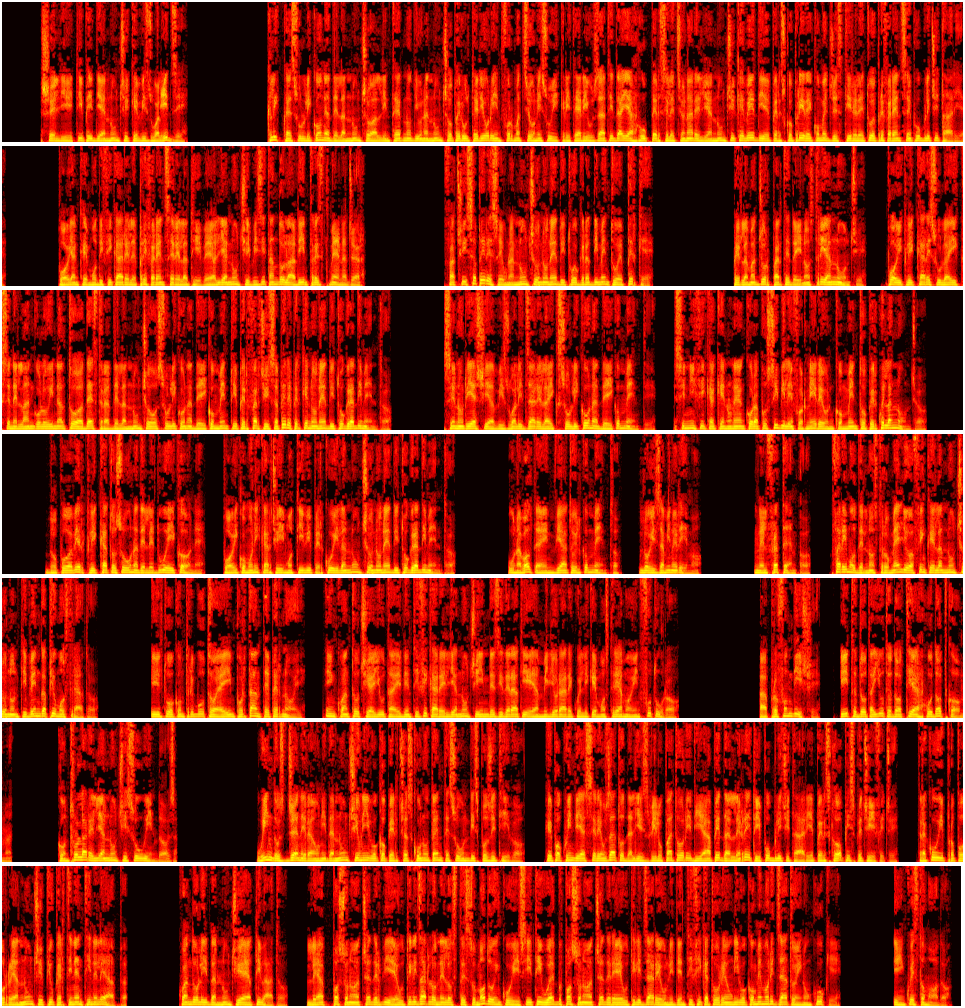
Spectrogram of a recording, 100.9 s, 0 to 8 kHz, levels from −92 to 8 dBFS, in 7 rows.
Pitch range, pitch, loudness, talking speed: 100-120 Hz, 110 Hz, -23 LUFS, 150 wpm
